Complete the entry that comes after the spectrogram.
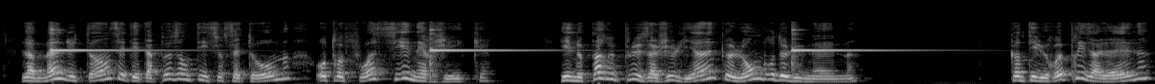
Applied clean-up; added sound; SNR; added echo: none; Glockenspiel; 4 dB; none.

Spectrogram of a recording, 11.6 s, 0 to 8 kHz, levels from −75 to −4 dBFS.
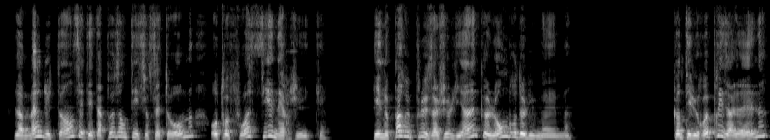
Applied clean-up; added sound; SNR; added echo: neural mask model DeepFilterNet 3.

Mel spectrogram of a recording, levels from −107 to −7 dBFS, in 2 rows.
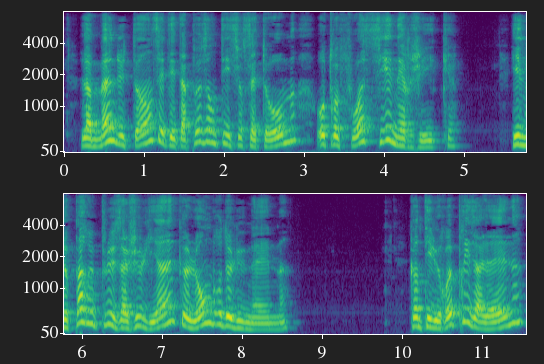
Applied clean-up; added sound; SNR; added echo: none; none; none; none.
